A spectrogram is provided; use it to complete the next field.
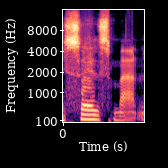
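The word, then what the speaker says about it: salesman: এরপরে দিয়েছি সেলসম্যান। সেলসম্যান কেন দিয়েছি? আসলে এটি সেলসম্যান না। সেলসম্যান টার্মটি নানা কারণে জনপ্রিয় হচ্ছে, কিন্তু এই সেলসম্যান, সেলসওম্যান, কিন্তু বিষয়টা কিন্তু সেলসম্যান না, এটা জ, উচ্চারণটা জ, সেলস ম্যান।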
